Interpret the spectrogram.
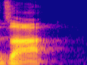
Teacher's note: accented just like in English, so on the ja, on the first syllable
